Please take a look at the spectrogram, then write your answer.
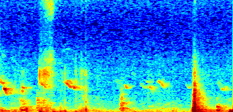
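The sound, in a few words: chickens clucking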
